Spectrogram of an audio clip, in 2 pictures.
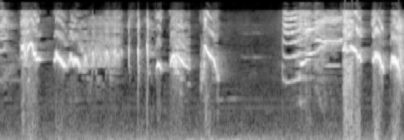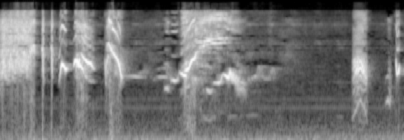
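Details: Oriental magpie-robin song used as a lure to make a caged bird sing: a rapid, varied stream of sharp whistles, trills and harsh scratchy notes that continues with only brief gaps.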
